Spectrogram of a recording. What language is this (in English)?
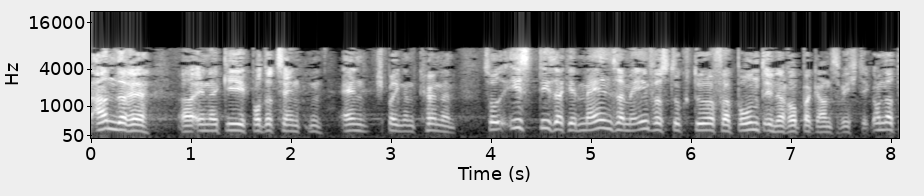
German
